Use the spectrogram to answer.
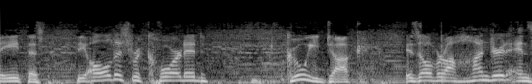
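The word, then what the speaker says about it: geoduck: up the field eyes hoping Anthony pronounced gooey duck species of largest saltwater clam also known as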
